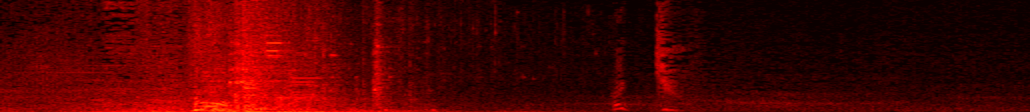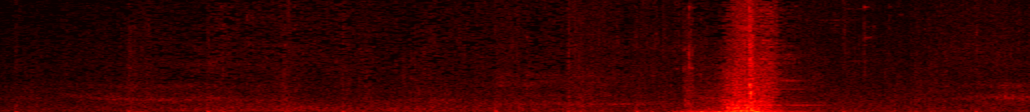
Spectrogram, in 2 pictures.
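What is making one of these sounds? An axe strikes with a heavy thud.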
